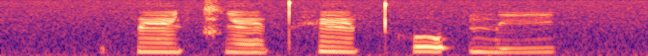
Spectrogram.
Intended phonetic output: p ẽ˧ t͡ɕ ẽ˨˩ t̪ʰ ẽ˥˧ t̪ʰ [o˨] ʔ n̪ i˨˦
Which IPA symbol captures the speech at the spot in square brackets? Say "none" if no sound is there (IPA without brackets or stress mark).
o˦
